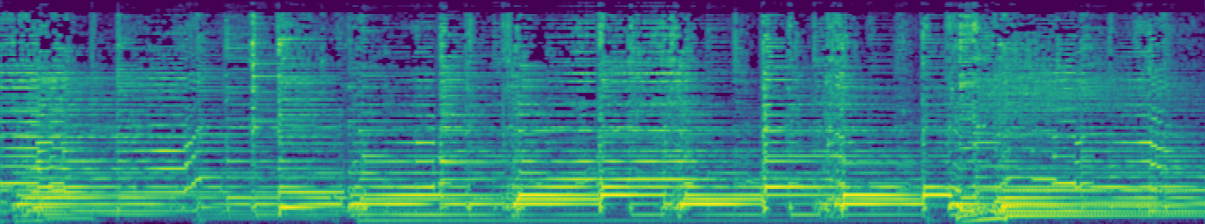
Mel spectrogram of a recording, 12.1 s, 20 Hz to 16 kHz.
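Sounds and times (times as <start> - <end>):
strummed acoustic guitar: 0.0 - 12.0
steady bass: 8.2 - 12.0.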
